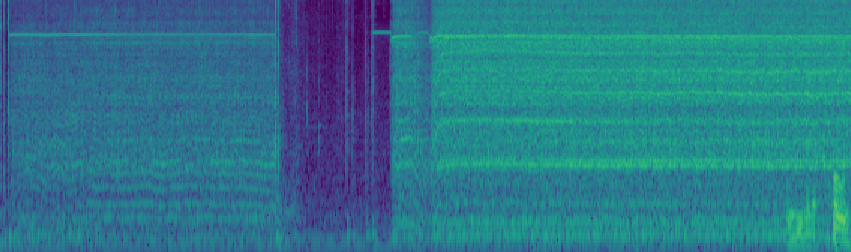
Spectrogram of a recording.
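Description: A drill screws into an antler during a repair, its high, steady motor whine running loud and continuous after a brief pause and a few stuttering starts.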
